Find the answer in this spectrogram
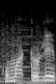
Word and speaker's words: কুমারটুলি: দুর্গাপূজার প্রথা শুরু করেন কুমারটুলির মৃতশিল্পীরা সাধারণত মাটির বন্ধুত্বপূর্ণ উপকরণ ব্যবহার করে প্রতিমা তৈরি করেন কুমারটুলি কথ্য উচ্চারণে কুমরটুলি কলকাতার উত্তরভাগে অবস্থিত একটি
